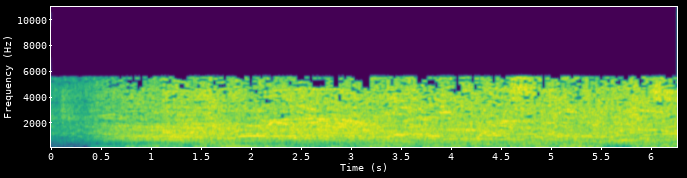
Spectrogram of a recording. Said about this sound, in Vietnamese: Hãy cho một tràng vỗ tay thật lớn nào.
